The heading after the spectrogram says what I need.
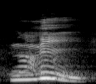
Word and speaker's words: knee: Okay, if you can say kettle, K is not silent in kettle, but K is silent in knee when you talk about knee. When you talk about knowledge, K is silent in knowledge.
